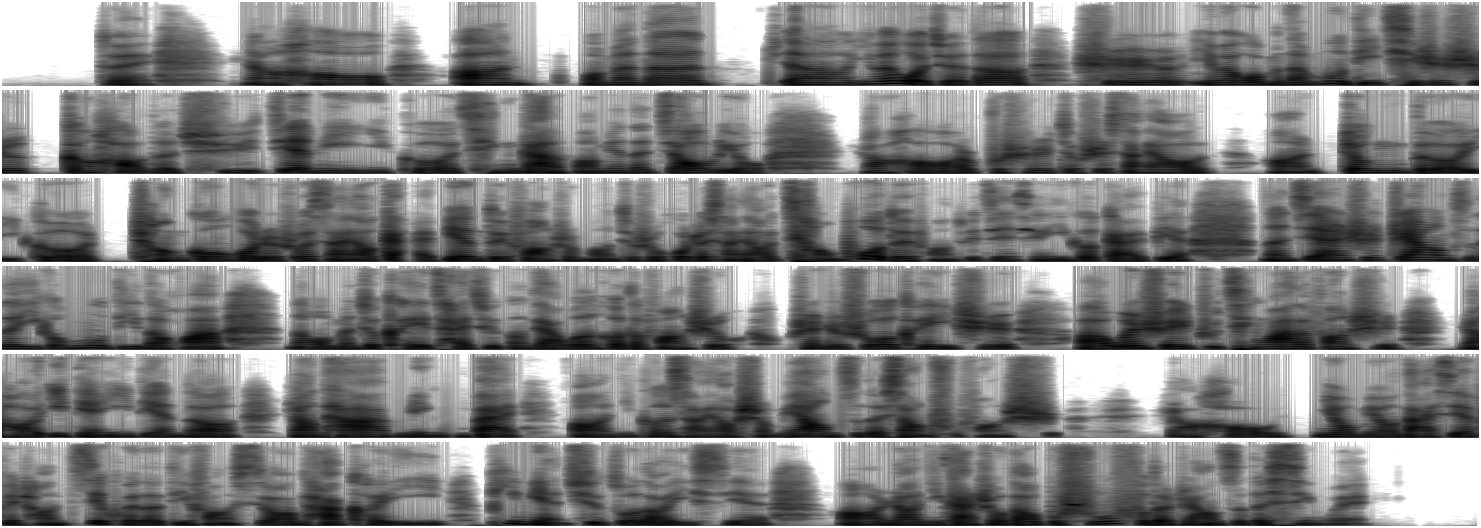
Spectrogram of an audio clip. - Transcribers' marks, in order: tapping
- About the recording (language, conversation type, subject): Chinese, advice, 我该如何在新关系中设立情感界限？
